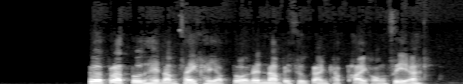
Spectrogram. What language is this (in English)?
Thai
